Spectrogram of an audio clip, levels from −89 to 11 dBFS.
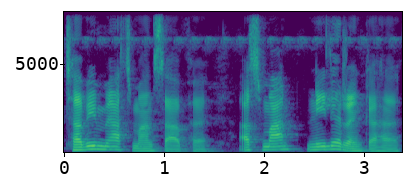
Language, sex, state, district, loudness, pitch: Hindi, male, Jharkhand, Garhwa, -22 LUFS, 135 Hz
